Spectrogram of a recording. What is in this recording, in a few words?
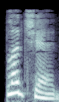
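"bloodshed", American English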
